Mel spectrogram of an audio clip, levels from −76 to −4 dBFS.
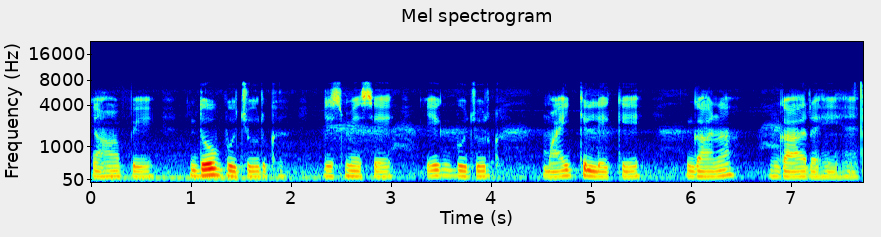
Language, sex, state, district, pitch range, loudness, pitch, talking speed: Hindi, male, Jharkhand, Jamtara, 105-115 Hz, -25 LUFS, 110 Hz, 110 wpm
